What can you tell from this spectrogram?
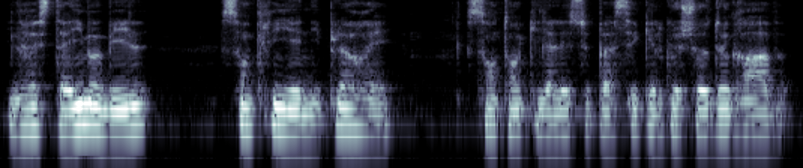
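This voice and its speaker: Low, dark-voiced male narrator. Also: fairly even intonation, normal speed, slightly rough. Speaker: audiobook reader. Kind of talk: literary audiobook narration.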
